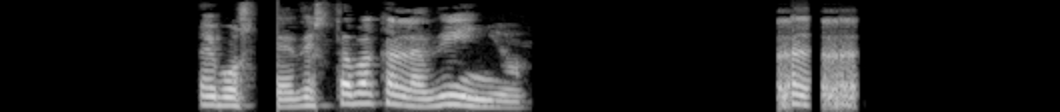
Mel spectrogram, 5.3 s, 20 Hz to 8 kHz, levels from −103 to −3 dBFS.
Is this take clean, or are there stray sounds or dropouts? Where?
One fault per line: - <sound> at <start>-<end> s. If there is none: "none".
- dropout at 1.3-1.4 s
- laugh at 3.9-4.3 s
